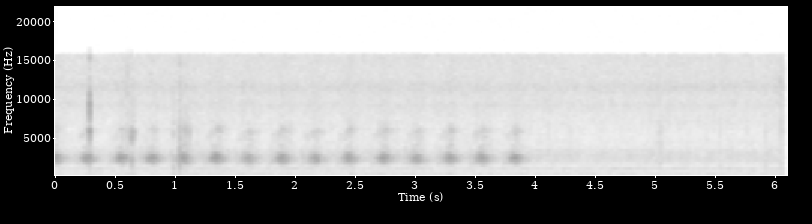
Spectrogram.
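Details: Young blue male harlequin poison frog (Oophaga histrionica) calling to a female, filmed zoomed in on a cell phone: about a dozen short, evenly spaced buzzy notes at roughly three per second, then the calling stops.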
